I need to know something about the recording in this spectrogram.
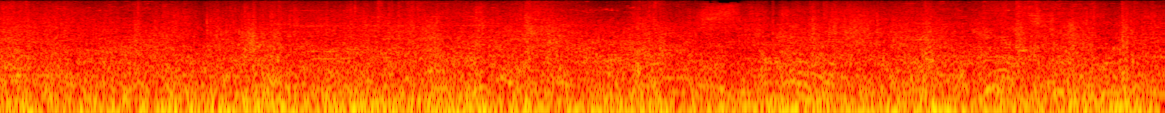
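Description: Video game spell effects whoosh and clash in a busy fight.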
